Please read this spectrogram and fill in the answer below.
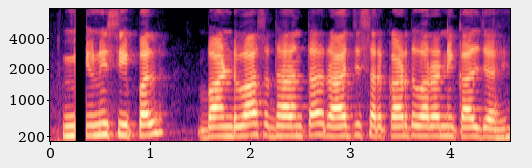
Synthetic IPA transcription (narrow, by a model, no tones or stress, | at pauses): munisipəl | bãːɳɖʋasɐd̪ʱaːɾə̃nt̪aɾaːd͡ʒjəsəɾkaːɾd̪ʋaːɾanɪkaːld͡ʒaːɦe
